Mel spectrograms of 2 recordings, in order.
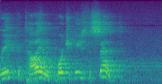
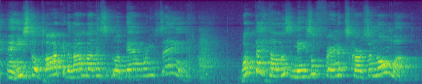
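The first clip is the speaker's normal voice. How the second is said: usual speaking voice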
